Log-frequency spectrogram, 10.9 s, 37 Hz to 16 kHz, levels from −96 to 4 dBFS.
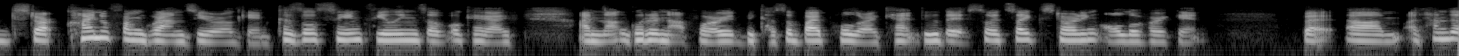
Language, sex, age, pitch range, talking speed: English, female, 30-49, 190-210 Hz, 195 wpm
